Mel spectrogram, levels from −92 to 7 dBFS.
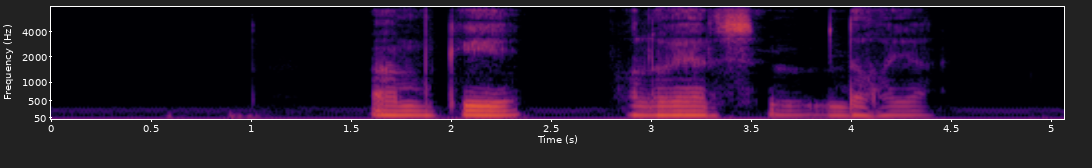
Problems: constant background noise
